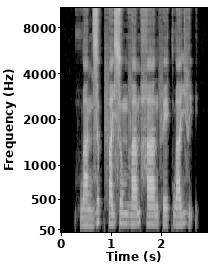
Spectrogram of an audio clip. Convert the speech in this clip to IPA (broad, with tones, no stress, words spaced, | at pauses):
hwa˨˩ŋ zə˦˥p̚ fa˧jso˧mva˨˦m haː˧nfe˨˦ kwa˨˦jvḭ˧˨ʔ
